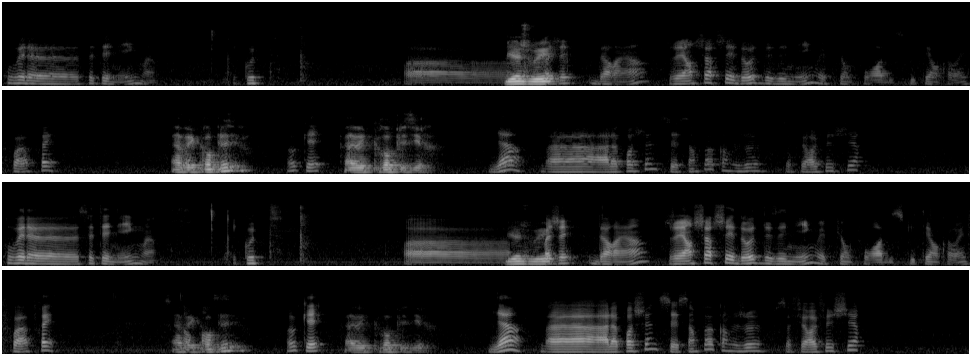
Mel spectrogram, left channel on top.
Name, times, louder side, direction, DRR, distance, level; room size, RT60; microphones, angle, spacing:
voice 1, 0.0-1.9 2.2-3.1 4.0-5.1 5.4-10.3 10.8-10.9 11.5-11.8 12.5-12.9 14.5-18.2, right 6 dB, 85° right, 0.4 m, -38 dB
voice 2, 5.0-5.5 11.4-12.2 13.1-14.0, left 7 dB, 75° left, 0.3 m, -30 dB
4.3 x 2.9 x 4.0 m
head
